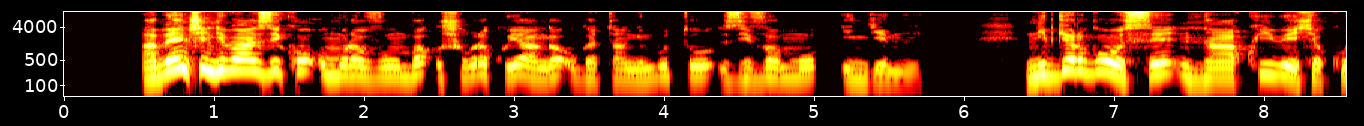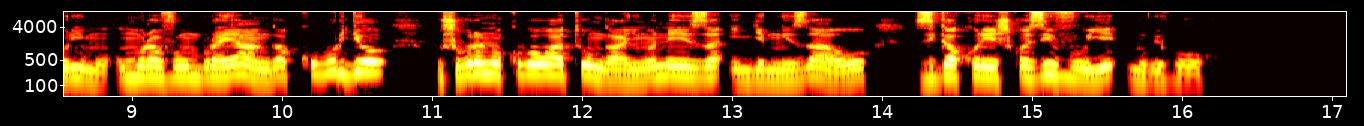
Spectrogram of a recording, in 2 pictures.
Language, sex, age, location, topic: Kinyarwanda, male, 25-35, Kigali, health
